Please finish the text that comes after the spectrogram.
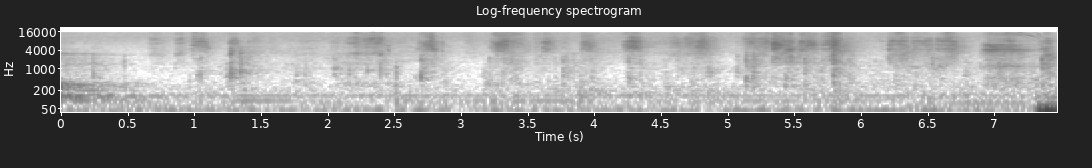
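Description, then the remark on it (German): A pen scratches steadily across small slips of paper as votes are written, with short repeated strokes and brief pauses, fairly quiet, with no voices. “Ja, wir hatten, ich habe die Dicken nicht gefunden. Papierzettelchen.”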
